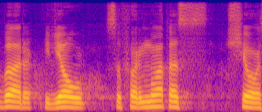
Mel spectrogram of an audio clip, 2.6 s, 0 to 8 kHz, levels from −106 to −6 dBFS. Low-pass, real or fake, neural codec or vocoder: 7.2 kHz; fake; codec, 16 kHz, 1 kbps, FunCodec, trained on Chinese and English, 50 frames a second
